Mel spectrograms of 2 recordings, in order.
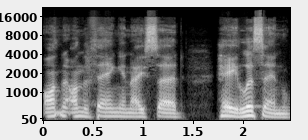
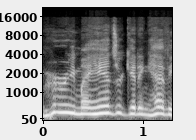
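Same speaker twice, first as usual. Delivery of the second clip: high, urgent hollering yell; 7 semitones higher than usual. Recounting holding a man at gunpoint in an attic, imitating the man yelling. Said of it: "he's yelling this whole time".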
